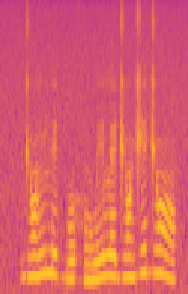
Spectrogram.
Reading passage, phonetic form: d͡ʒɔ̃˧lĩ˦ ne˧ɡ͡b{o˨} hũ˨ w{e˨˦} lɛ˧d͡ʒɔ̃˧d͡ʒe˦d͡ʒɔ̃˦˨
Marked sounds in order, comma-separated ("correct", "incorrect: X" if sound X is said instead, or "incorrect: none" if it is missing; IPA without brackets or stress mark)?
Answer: correct, correct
